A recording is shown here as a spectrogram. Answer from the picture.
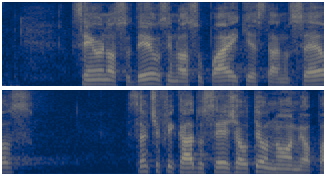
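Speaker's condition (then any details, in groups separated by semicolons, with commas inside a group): No condition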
